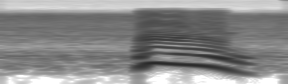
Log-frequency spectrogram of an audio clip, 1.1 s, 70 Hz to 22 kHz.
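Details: One Eurasian eagle-owl call from the Eifel, 9 September 2014: a loud, raspy, strongly harmonic note of nearly half a second that starts abruptly and slowly falls in pitch, over quiet steady background noise.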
